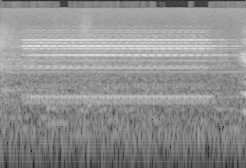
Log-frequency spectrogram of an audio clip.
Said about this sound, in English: It's a phone.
